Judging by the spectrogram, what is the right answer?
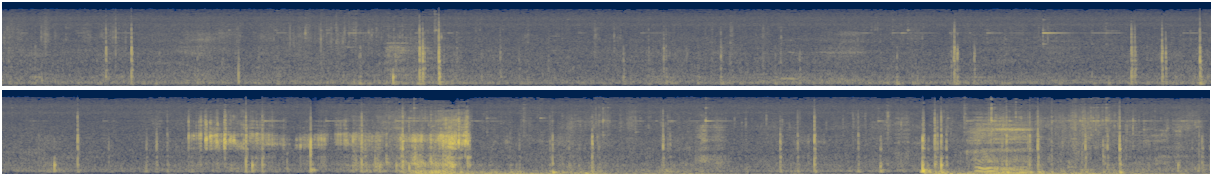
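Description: Metal climbing gear, carabiners and protection on a trad rack, clinking in scattered light clicks as the climber moves. About halfway through and again near the end come two louder stretches of rustling and scraping.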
